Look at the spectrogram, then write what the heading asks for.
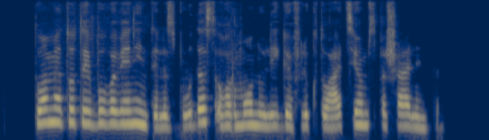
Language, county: Lithuanian, Utena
